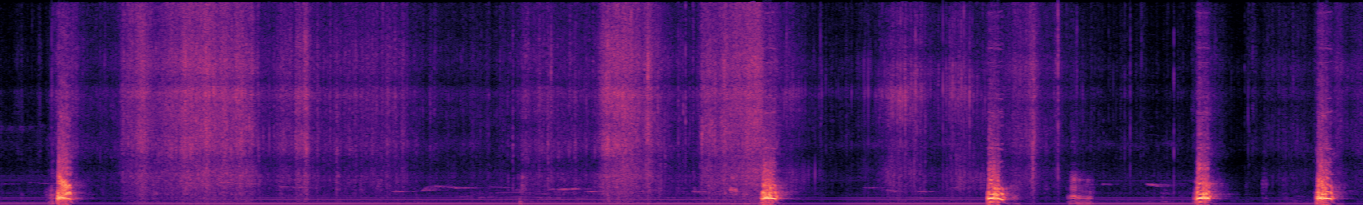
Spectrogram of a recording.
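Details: Dog giving five short, loud single barks spaced a few seconds apart, between them rustling and scraping noises and faint soft squeaks, over a constant low hum.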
